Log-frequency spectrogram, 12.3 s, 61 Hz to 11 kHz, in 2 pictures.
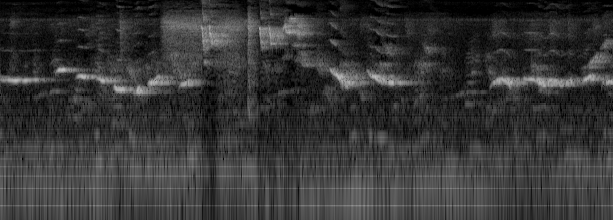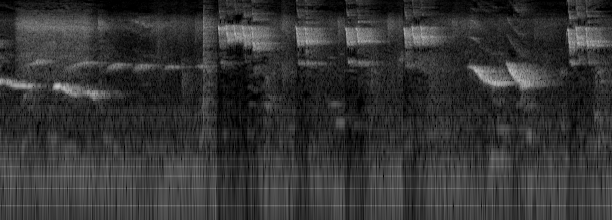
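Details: Captive white-rumped shama from Aceh, a male of the Samurai CBF line with a Gayo Lues hen parent, hatched 23 August 2012, being readied for a breeding cage; rich whistled song with falling notes around mid pitch and bursts of high buzzy trills.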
